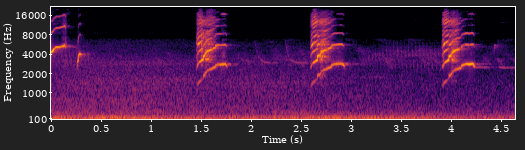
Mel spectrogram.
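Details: Long-tailed shrike sounds used as a lure to make other shrikes sing. Three loud harsh notes with downward-sliding tails, spaced more than a second apart, over a steady low background hum.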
